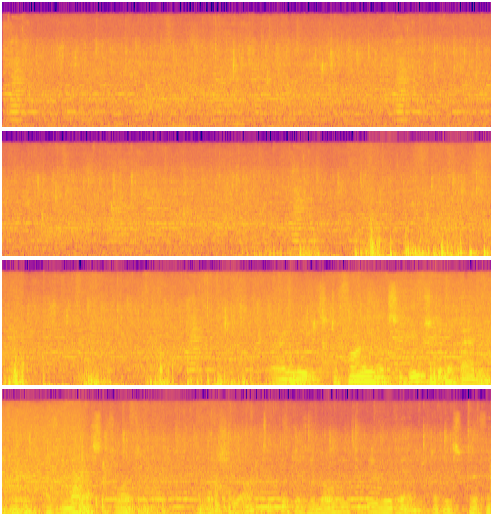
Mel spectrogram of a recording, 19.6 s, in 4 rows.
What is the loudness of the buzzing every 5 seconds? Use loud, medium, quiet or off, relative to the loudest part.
medium, medium, loud, loud.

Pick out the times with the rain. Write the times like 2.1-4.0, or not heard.
0.0-19.5.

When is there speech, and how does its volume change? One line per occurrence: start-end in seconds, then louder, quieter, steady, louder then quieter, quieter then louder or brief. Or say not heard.
12.4-19.5 quieter.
